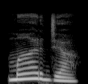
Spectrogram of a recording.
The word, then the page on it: ಮೃಜೆ: mřje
